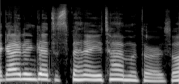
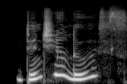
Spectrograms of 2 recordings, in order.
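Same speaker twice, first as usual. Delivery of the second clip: put-on sincere, honest tone, higher pitch; 7 semitones higher than usual. Retelling how a man reacted, quoting his question: imitating a genuine, honest question. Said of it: "like in an honest, sort of like genuine way".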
